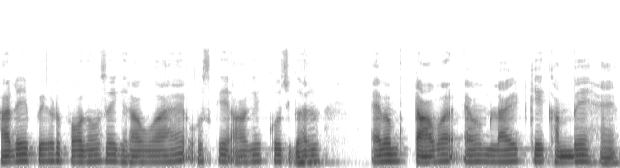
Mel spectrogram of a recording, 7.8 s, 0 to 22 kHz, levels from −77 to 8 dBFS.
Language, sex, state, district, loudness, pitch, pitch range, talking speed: Hindi, male, Maharashtra, Chandrapur, -22 LUFS, 110 Hz, 105-115 Hz, 140 wpm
